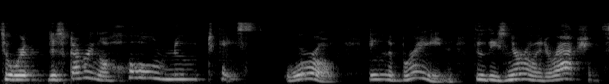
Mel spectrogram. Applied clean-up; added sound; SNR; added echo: neural mask model DeepFilterNet 3.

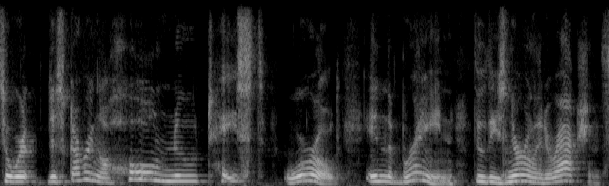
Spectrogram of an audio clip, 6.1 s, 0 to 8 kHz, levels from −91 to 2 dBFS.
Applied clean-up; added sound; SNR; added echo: none; none; none; none.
